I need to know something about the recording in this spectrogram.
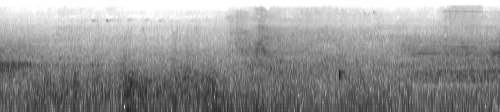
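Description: Wind rushing over the microphone of a camera on a moving bicycle, with road traffic passing alongside; a vehicle swishes past about five seconds in.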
